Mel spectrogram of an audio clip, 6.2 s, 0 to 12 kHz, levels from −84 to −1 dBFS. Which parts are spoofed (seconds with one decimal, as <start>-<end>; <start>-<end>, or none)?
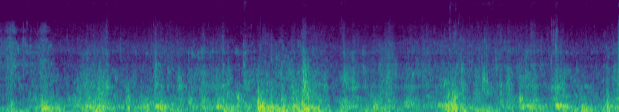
3.4-4.0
